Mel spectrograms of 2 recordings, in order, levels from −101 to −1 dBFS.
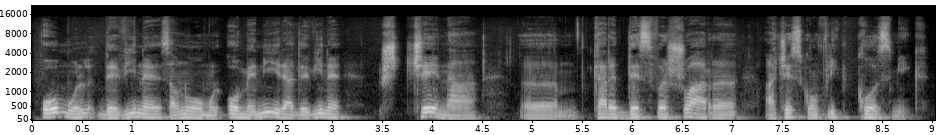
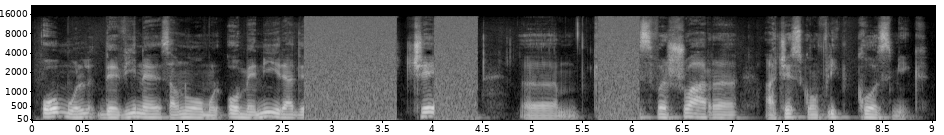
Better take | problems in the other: first | audio cutting out; filled with static; at 2.5 s for 1 s, at 4 s and at 5.5 s

